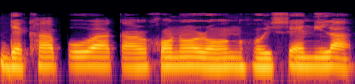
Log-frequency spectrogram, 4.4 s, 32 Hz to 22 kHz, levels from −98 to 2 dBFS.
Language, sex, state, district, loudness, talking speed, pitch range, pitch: Assamese, male, Assam, Sonitpur, -16 LUFS, 95 wpm, 125-130 Hz, 130 Hz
